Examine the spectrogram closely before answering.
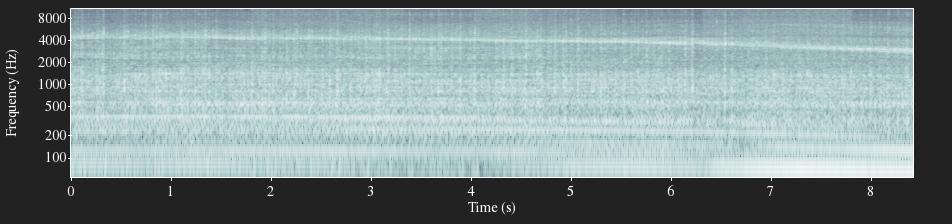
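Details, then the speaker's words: Military truck diesel, first start after sitting 10+ years, started with ether: steady clatter at fast idle, then pitch slowly sinks as revs fall; engine runs on its own and shuts down normally. "but it runs it runs and uh and stops I guess that's a victory for us right"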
